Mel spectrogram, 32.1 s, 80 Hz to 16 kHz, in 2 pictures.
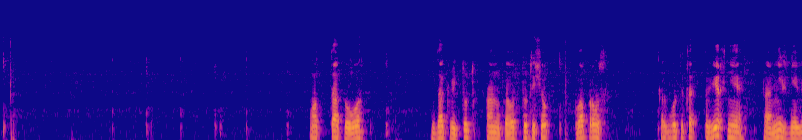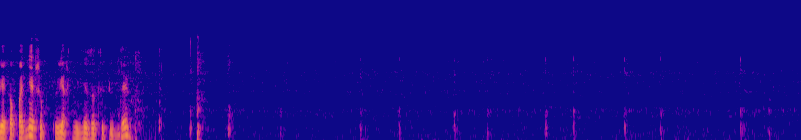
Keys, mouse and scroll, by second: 2.5 click, 3.8 click, 5.2 click, 6.6 click, 7.5 middle click, 9.1-10.3 drag, 10.9 shift+middle click, 13.5-15.2 drag, 16.1 click, 17.5-18.7 drag, 19.0-20.1 drag, 20.3 middle click, 21.9-23.5 drag, 24.3-25.4 drag, 26.1-27.2 drag, 27.8 click, 29.5-31.1 drag, 31.7-32.0 drag.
